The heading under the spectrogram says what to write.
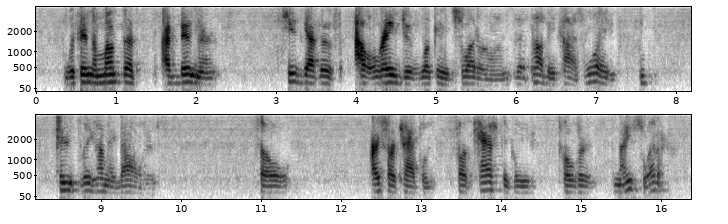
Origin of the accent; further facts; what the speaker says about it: Alaska, United States; born there; I didn't cross that border. I was born here in Alaska. I have rights as an American, being born American.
